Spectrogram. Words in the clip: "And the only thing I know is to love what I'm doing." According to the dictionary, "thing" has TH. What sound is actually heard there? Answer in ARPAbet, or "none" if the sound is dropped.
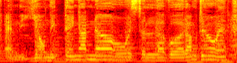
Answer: TH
